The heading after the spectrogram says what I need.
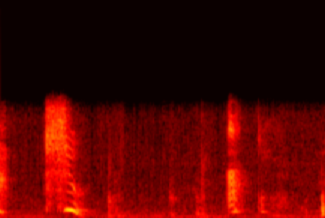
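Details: Infant who has just learned to fake a sneeze: a sharp voiced 'achoo' burst, then a softer second one, a playful imitation rather than a true sneeze.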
